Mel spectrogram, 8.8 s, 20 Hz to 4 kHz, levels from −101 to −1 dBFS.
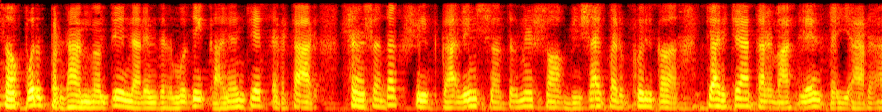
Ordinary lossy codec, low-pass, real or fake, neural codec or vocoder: none; 3.6 kHz; fake; codec, 16 kHz in and 24 kHz out, 0.6 kbps, FireRedTTS-2 codec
